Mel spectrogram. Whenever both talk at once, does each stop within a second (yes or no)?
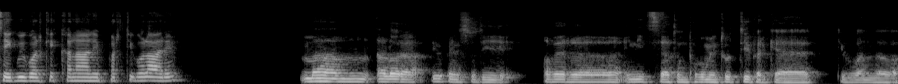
yes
